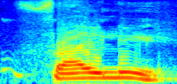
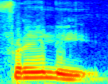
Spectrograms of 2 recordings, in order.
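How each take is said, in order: First: फ्राइली said with a long "ai" vowel; फ्राइली, a slip later corrected; mispronounced. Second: फ्रीली said with a plain "ee" vowel; फ्रीली, correcting the slip; corrected pronunciation. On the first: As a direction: misread फ्राइली as fry-lee. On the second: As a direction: fix it to फ्रीली, free-lee. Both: Shown as a demonstration. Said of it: "फ्रीली, sorry".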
